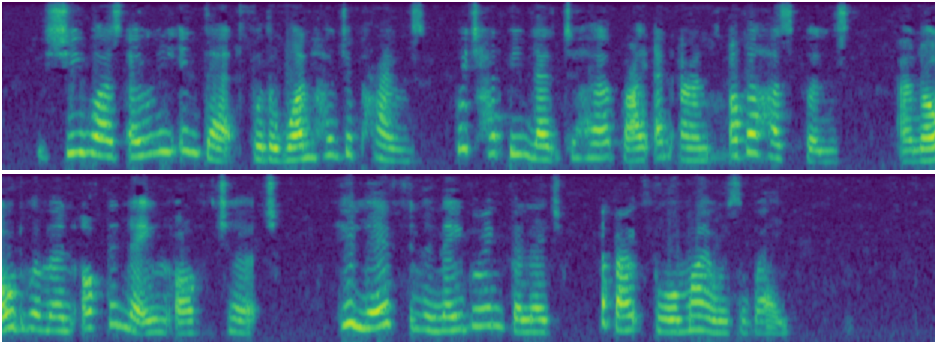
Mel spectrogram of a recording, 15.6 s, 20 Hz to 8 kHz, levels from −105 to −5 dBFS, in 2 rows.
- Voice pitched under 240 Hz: No, high, 245 Hz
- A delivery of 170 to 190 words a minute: No, average, 155 wpm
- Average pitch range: No, wide, 6.4 semitones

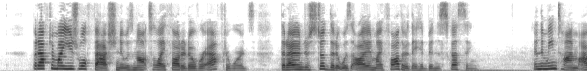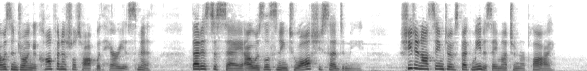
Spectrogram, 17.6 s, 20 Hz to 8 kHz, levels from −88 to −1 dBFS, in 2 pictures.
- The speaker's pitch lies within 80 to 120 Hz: No, high, 225 Hz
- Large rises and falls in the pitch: Yes, wide, 6.1 semitones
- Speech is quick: Yes, fast, 220 wpm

